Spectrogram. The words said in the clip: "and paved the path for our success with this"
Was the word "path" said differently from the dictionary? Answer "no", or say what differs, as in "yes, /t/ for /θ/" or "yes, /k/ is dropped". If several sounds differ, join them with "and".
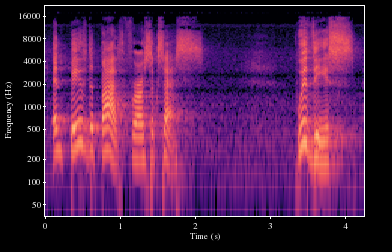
no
